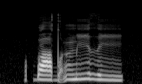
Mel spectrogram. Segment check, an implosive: present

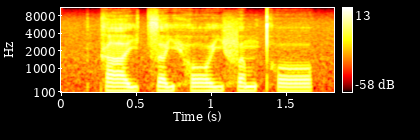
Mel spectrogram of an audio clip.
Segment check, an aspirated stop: present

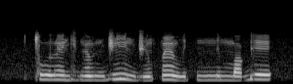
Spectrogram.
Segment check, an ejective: absent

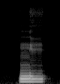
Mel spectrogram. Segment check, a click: absent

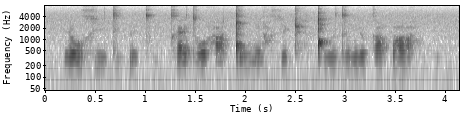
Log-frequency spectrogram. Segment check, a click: present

